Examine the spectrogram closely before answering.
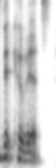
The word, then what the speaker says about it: Vitkovits: Last name is Vitkovits. Okay, Vitkovits.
